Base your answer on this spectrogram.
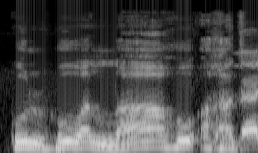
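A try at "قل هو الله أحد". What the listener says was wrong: یہ فلیٹ ہو جاتا ہے. هو اللہ مفخم، هو اللہ مفخم منہ بھر کے. احد دال ساکن، هو اللہ. اچھا لفظ اللہ کو مفخم پڑھنا ہے. اللہ، اللہ.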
